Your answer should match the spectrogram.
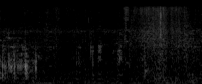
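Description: Faint handling sounds of a knife with a wooden handle being lifted and moved over a leather mat, over quiet woodland background.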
